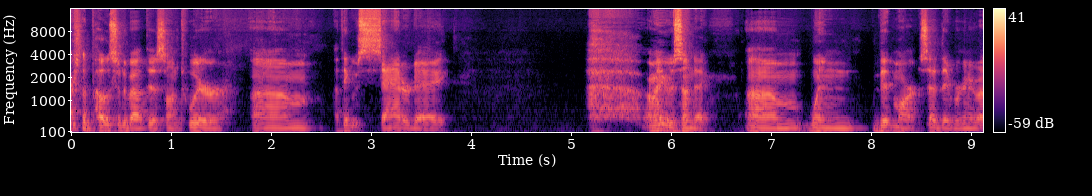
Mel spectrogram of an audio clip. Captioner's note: sighs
